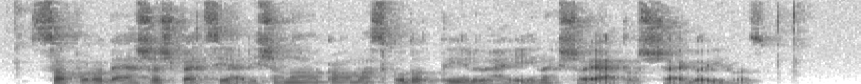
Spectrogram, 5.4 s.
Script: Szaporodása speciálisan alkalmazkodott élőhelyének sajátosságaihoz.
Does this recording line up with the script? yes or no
yes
